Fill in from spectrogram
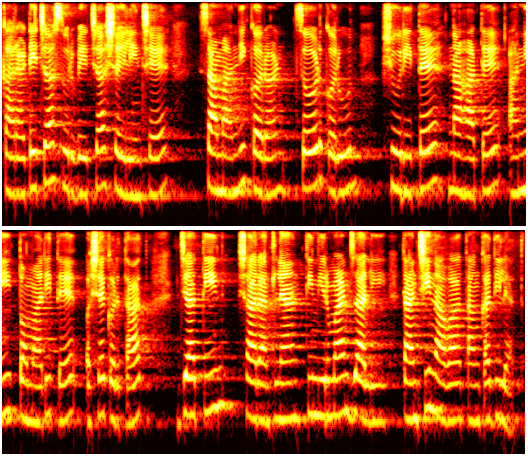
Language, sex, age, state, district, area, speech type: Goan Konkani, female, 18-30, Goa, Bardez, rural, read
